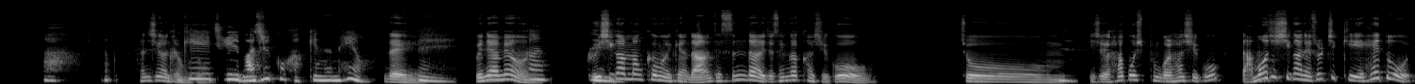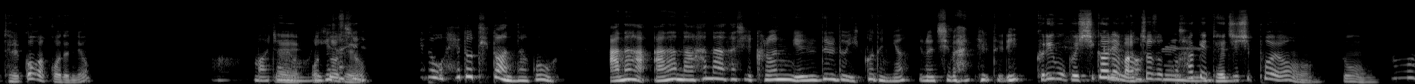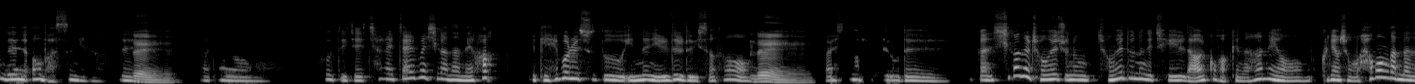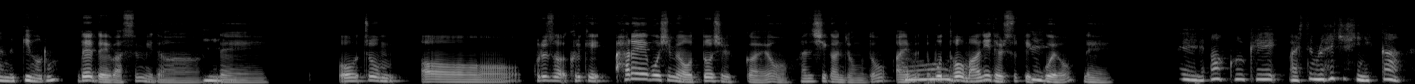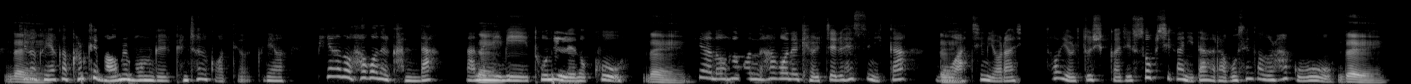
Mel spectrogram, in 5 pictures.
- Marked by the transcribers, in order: tapping; laughing while speaking: "집안일들이"; other background noise; drawn out: "어"
- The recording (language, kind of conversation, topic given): Korean, advice, 집에서 편안하게 쉬거나 여가를 즐기기 어려운 이유가 무엇인가요?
